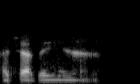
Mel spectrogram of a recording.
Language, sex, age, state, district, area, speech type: Sindhi, male, 30-45, Gujarat, Surat, urban, conversation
